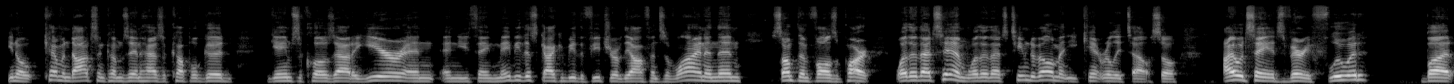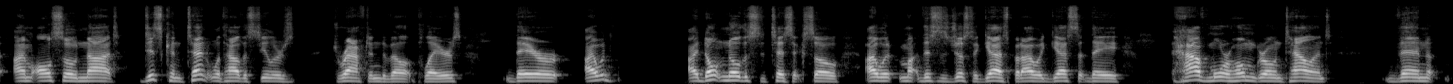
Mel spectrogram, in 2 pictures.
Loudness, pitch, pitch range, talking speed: -21 LUFS, 160 Hz, 145-170 Hz, 195 wpm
